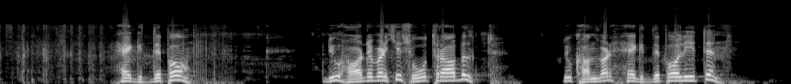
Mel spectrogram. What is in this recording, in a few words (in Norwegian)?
hægde på, Numedalsmål; Du ha dæ væL ikkje so trabelt. Du kan væL hægde på lite.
